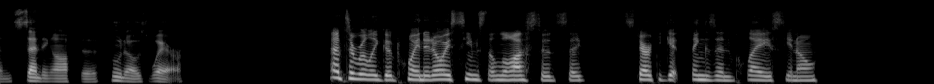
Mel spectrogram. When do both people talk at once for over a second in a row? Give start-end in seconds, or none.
none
